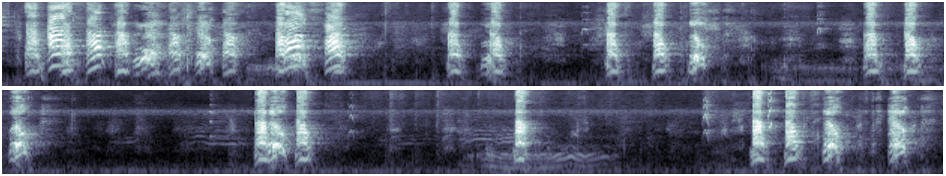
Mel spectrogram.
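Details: Pomeranian Toy Pom dogs bark at a whistle in scattered bursts of sharp, short yaps separated by quiet pauses. A softer wavering whine is heard once in the middle of the clip.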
